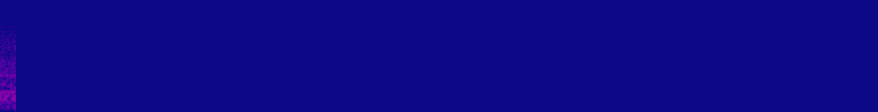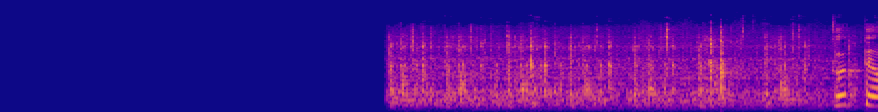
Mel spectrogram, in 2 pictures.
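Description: A sewing machine stitches a vertical seam on a summer sleeveless dress, starting after a long silence and running as a close, steady whirring rattle for the last few seconds.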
